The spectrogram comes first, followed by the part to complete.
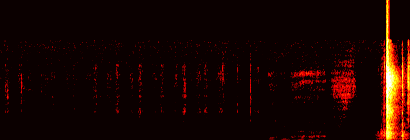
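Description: Faint scratching of a small file on a diecast metal post, then near the end one sharp, loud snap of a spring-loaded automatic center punch firing to mark the post for drilling.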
